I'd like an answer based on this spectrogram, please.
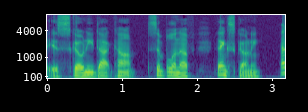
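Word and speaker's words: Skoni: That's S K O N I pronounced Scon.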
